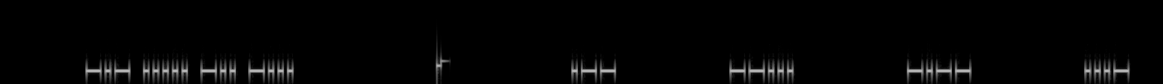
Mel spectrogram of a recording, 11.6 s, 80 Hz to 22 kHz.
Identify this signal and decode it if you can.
Morse code, heard as a keyed tone, about 25 wpm, spaced as for 11 wpm, 700 Hz. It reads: K5DB W7YV
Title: USA Call Signs - 8x Character Spacing - 25wpm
